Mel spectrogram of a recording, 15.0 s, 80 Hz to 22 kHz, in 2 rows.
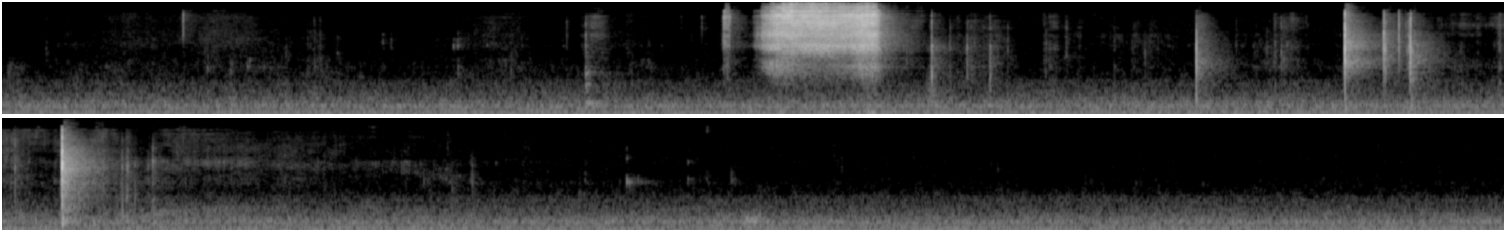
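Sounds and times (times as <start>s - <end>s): carbonation hissing: 3.6s - 4.4s
can opening click: 3.6s - 4.5s.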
